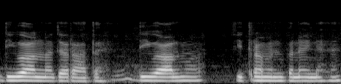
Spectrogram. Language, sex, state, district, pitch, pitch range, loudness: Chhattisgarhi, male, Chhattisgarh, Raigarh, 175 Hz, 170-180 Hz, -15 LUFS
